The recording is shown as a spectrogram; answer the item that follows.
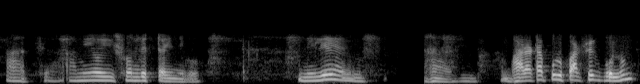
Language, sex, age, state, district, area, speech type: Bengali, female, 30-45, West Bengal, Howrah, urban, conversation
